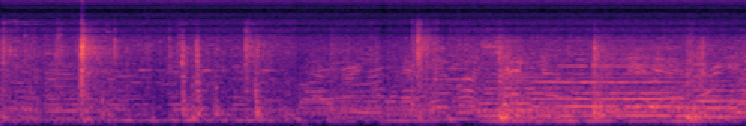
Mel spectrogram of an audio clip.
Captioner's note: crowd murmuring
